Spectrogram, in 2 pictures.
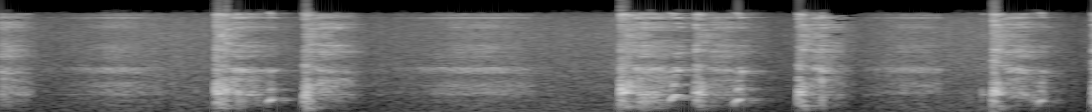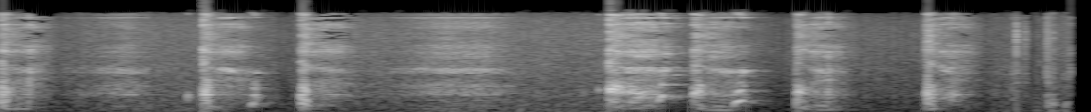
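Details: Morning coughing fit in bed: about a dozen repeated harsh cough bursts with throat clearing and noisy breaths between them, over steady room hum.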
